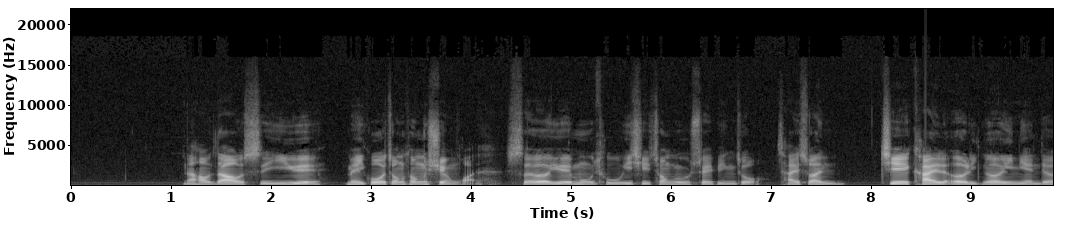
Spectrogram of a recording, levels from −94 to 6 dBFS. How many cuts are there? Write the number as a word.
three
